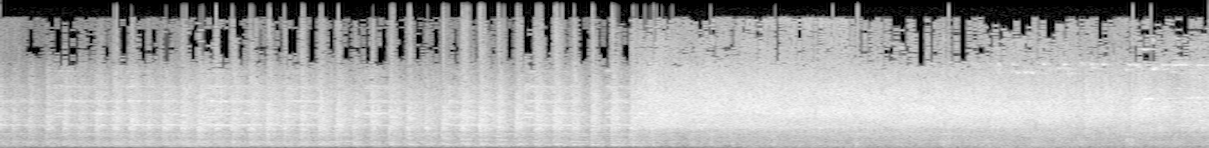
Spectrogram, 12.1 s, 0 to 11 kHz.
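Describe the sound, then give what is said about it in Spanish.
Steam train pulling into a station in Kiel, beside the sea: a loud, steady rhythmic clickety-clack of wheels for about six seconds, then a continuous broad hiss of steam that carries on to the end, with no voices. “A las 3 horas de nuestra partida, el tren se detenía en Kiel, a 2 pasos del mar.”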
